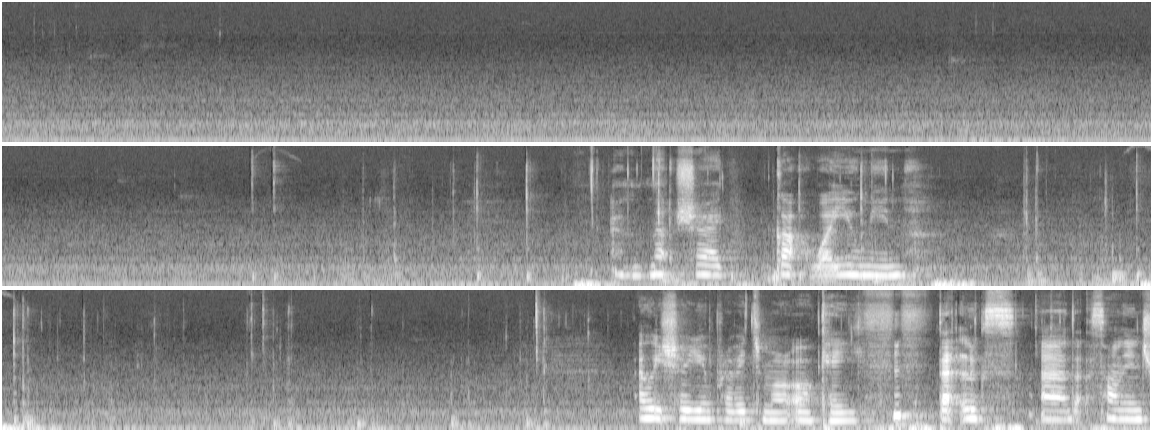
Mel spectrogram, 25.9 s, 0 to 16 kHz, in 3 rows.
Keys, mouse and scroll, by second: 10.4 right click, 11.1 middle click, 13.5 KP_1, 16.2 KP_1, 19.2 a, 19.8 a, 20.5 z, 21.1 a, 23.9 c, 25.2 click, 25.4 g.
